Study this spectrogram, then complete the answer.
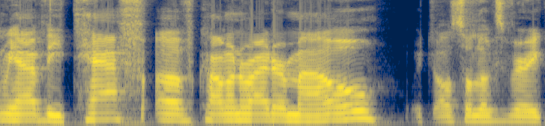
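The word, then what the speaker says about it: Kamen Rider: Then we have common rider is the way it's pronounced.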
